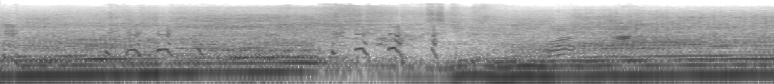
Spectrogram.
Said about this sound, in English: Well, one more after this construction truck.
